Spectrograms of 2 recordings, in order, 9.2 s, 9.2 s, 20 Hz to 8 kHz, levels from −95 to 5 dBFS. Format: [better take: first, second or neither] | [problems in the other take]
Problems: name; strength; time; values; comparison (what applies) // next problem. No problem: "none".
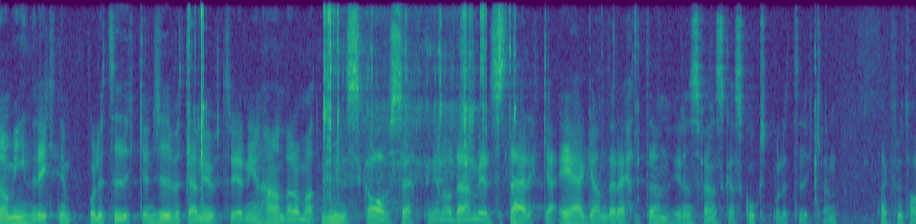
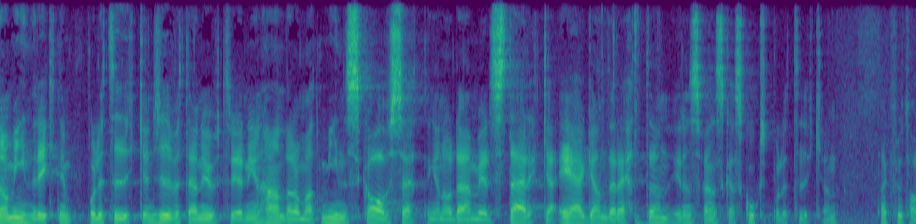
second | noise reduction (neural mask model Resemble Enhance denoiser)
